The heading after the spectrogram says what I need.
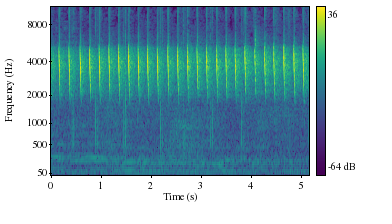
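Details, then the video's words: Tireless 'nembak' song of a bar-winged prinia, a recording for training competition birds: quick bright chip notes, about five a second, pulsing steadily over light low background sound. "ciblek sawah gacor nembak nembak tanpa HENTI"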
